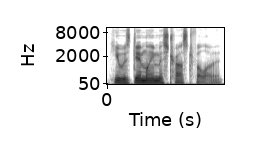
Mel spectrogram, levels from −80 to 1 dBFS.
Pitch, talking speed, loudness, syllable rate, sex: 110 Hz, 245 wpm, -15 LUFS, 6.6 syllables/s, male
